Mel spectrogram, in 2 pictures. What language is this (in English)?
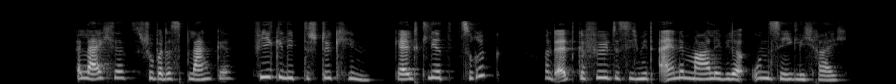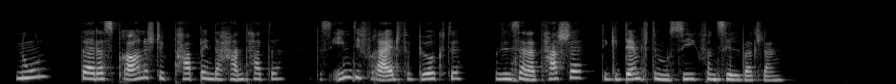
German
